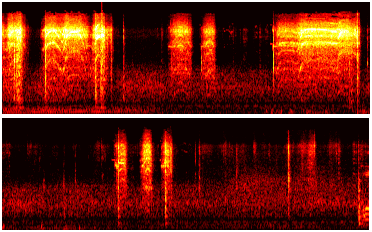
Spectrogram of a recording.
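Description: Power drill driving screws into wood while building a cedar three-bin compost unit, several loud close whirring bursts of varying length separated by quiet pauses and faint handling noise.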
